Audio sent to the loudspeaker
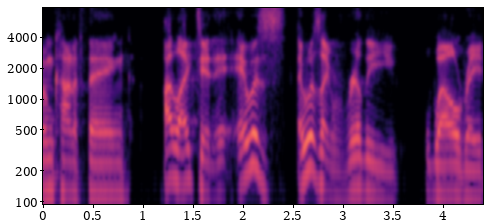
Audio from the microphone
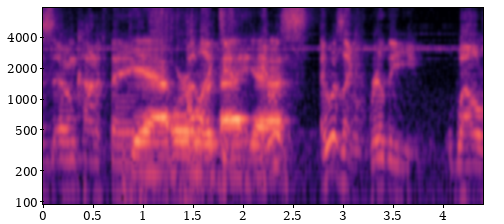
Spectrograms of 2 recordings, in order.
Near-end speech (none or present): present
